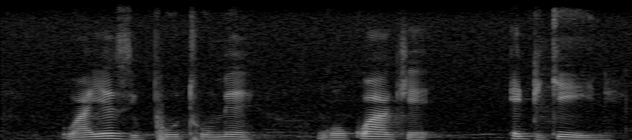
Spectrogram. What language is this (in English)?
Xhosa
